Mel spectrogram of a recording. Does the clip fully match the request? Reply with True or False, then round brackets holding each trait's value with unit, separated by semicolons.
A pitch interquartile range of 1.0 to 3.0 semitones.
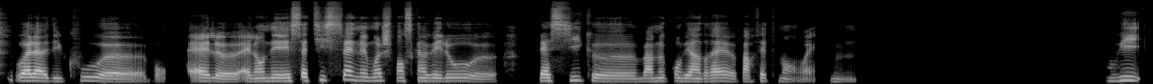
True (2.6 semitones)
